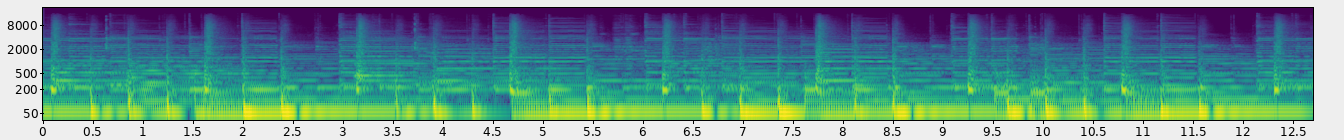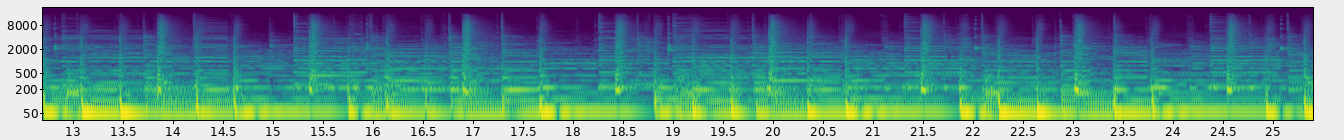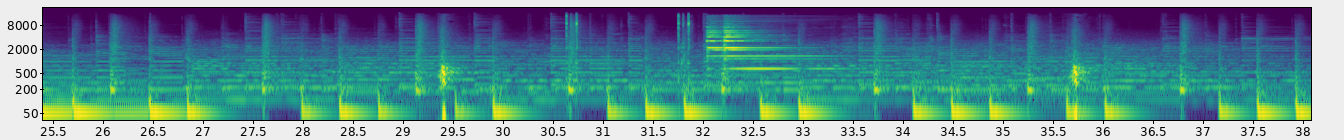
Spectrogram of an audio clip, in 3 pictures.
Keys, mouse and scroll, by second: 0.3 ctrl+i, 0.6 scroll up 1, 1.2 click, 1.8 ], 2.0 ], 2.3 click, 2.5 ], 2.6 ], 2.7 click, 5.1 ctrl+z, 6.1-6.8 click, 7.6 scroll down 1, 7.8 ], 7.9 ], 8.0 click, 9.7 scroll up 1, 9.8 [, 10.0 [, 10.0 click, 13.0-13.5 scroll down 1, 13.5 ], 13.6 scroll up 1, 13.8 click, 14.2-14.6 scroll down 1, 14.6 click, 17.4 scroll up 1, 20.9 click, 22.4 scroll up 1, 22.5 p, 23.3 click, 26.8 click, 28.3 b, 28.8-31.5 drag.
